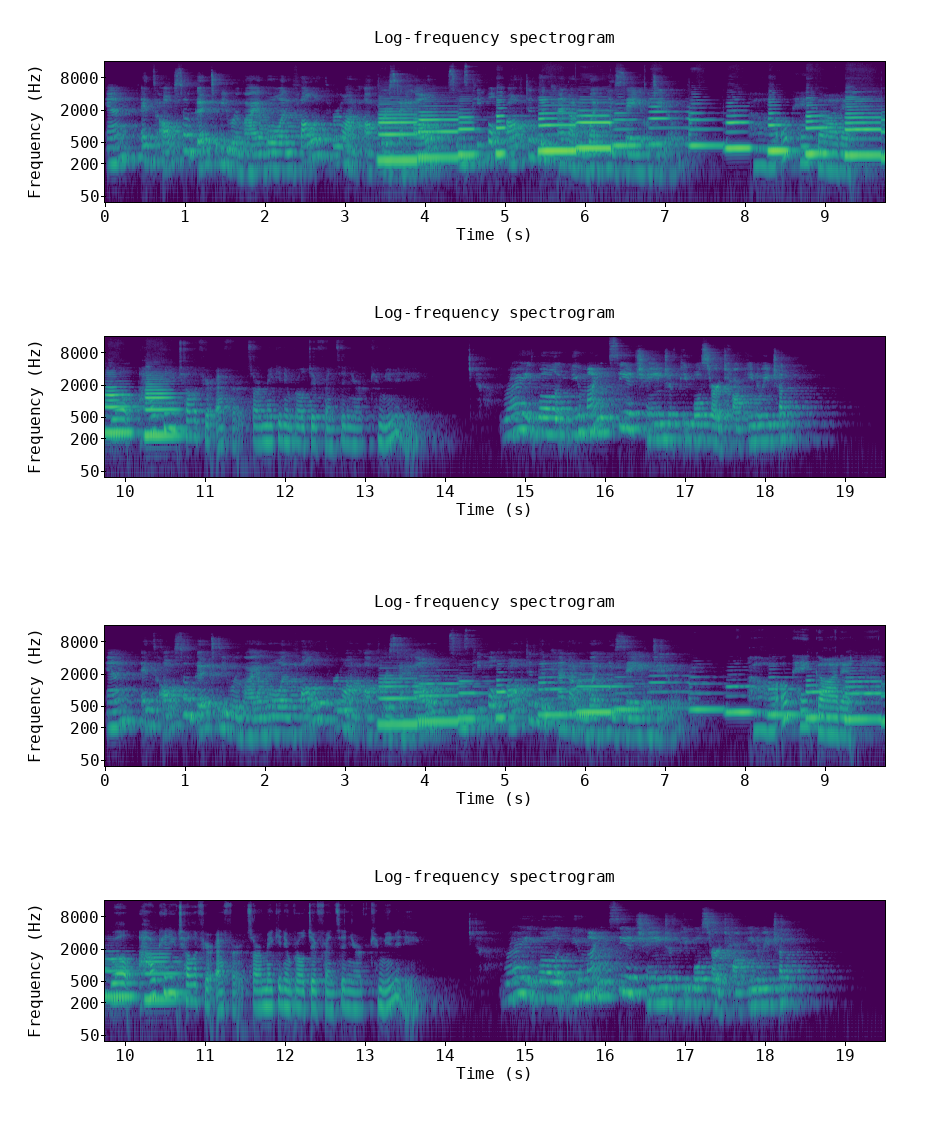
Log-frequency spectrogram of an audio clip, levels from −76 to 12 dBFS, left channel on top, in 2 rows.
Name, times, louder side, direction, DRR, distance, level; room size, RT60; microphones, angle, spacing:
voice 1, 0.0-7.2 14.5-18.2, left 1 dB, 35° left, -1 dB, 2.5 m, -26 dB
Wind instrument woodwind instrument, 3.4-5.1 5.4-10.7, left 6 dB, 75° left, 0.4 m, -16 dB
voice 2, 8.0-13.7, right 4 dB, 35° right, 8 dB, 0.4 m, -26 dB
20.5 x 7.5 x 4.0 m, 1.3 s
head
